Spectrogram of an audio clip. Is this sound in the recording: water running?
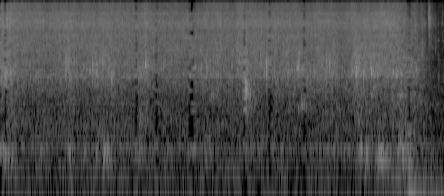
yes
